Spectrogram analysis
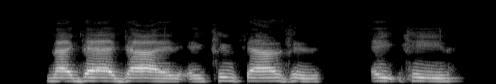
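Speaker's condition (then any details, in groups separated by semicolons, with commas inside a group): Moebius syndrome; severe nerve damage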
